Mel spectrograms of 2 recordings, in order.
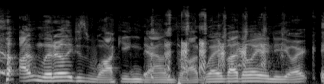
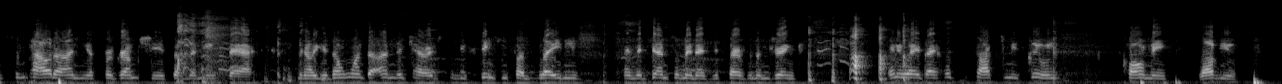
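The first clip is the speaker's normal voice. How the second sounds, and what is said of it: Old smoker lady, Massachusetts accent. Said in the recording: “talking like an old smoker lady from Massachusetts”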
